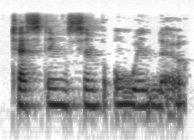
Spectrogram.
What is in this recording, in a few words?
Testing SimpleWindow, screen reader audio; kiss-flixel; simplewindow-test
